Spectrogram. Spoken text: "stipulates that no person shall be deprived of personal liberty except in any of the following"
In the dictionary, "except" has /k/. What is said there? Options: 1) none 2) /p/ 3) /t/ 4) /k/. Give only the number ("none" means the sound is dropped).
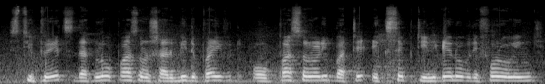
4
